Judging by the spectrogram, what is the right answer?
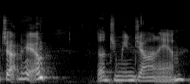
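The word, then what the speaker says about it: Jon Hamm: what when I mentioned John Ham and they were like how do you spell that and I said John without the it's just how it sounds John without the H two M's and so either I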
